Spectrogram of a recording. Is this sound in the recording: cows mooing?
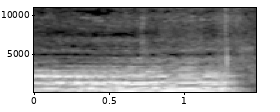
yes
